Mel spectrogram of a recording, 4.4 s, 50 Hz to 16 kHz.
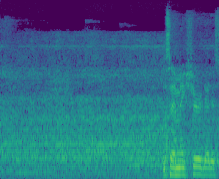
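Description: A heat gun blows a steady, loud rush of hot air onto film for a car taillight overlay on a 2022 BRZ, while people talk over it.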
